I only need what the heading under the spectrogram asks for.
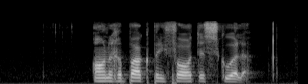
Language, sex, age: Afrikaans, male, 23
